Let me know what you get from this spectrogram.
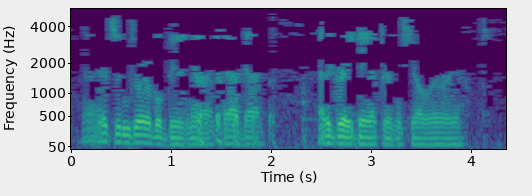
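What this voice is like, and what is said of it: Deep voice. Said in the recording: “listen to that deep voice.”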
